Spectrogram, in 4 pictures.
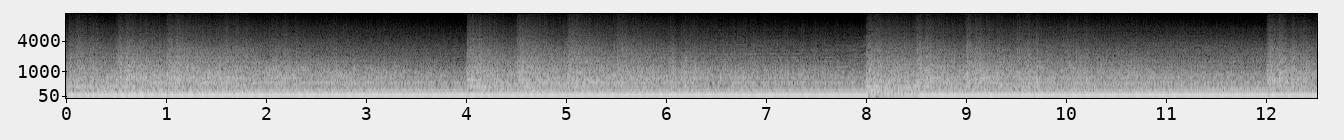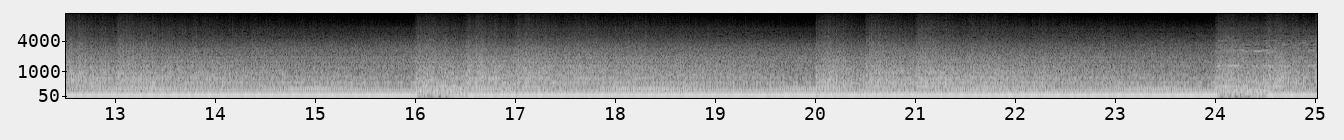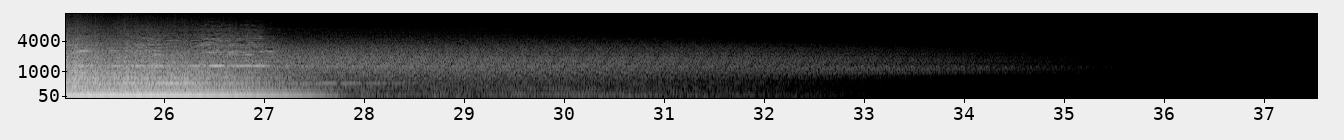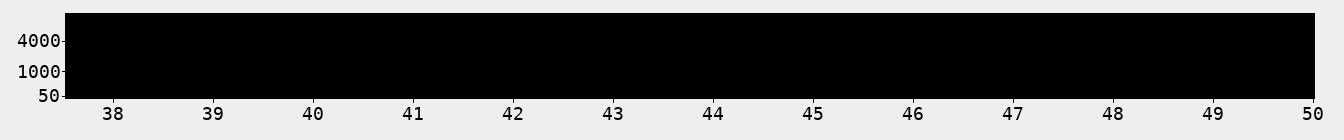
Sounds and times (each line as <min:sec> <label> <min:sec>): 0:00.0 soft, dark tone 0:31.9
0:22.3 guitar 0:27.5
0:23.0 screech 0:28.3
